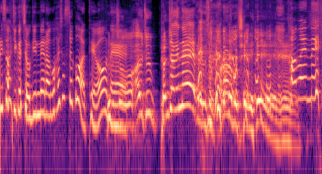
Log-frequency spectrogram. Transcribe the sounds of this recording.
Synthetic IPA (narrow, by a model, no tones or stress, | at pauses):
ɾisʰʌɲiɡat͡ɕʌɡinːeɾaɡoɦaɕʰʌs͈ɯɭk͈ʌk͈atʰe̞joɯne̞oait͡ɕopjʌnd͡ʑaŋenːekɯɾʌmensʰʌkaɾaɾɯbod͡ʑʰi | sʰanaenːe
